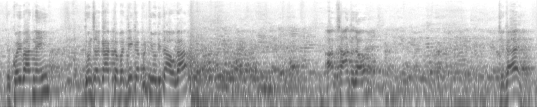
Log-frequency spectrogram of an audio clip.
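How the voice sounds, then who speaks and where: A male teacher, quizzing pupils and hushing a noisy classroom. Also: high voice, normal speed, over a noisy crowd. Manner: quizzing pupils with call-and-response questions. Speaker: coaching teacher. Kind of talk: classroom lecture. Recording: echoey classroom with chattering kids.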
